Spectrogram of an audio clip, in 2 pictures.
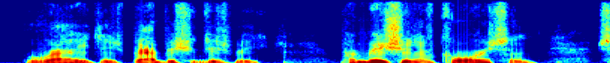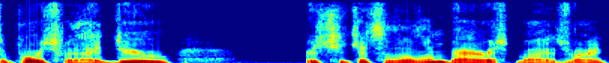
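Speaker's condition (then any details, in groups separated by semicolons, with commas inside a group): Spinal muscular atrophy; congenital genetic neuromuscular, incurable, quadriplegic, full sensation but no muscles, never walked or stood, lifelong wheelchair; progressive, age 56, cannot hold pencil, writes with voice recognition program, drives motorized wheelchair, needs help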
